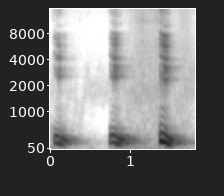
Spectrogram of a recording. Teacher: ई तालू से बोला जाता है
